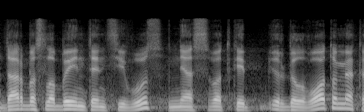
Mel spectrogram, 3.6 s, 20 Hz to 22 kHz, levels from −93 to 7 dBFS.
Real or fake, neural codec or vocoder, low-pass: fake; autoencoder, 48 kHz, 32 numbers a frame, DAC-VAE, trained on Japanese speech; 10.8 kHz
